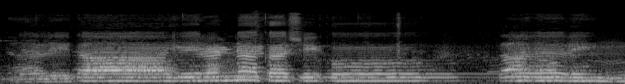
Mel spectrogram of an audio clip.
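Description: Devotional chanting: voices sing long held notes in phrases, with a short break about four and a half seconds in.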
